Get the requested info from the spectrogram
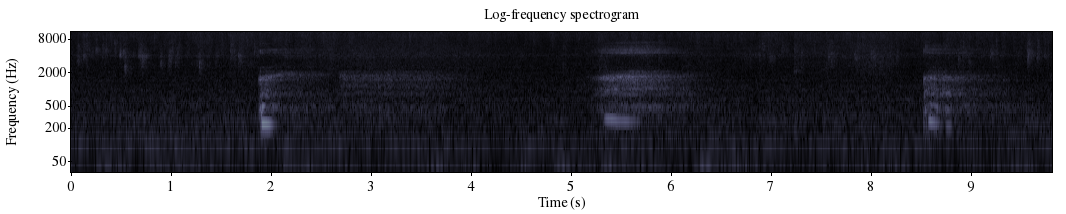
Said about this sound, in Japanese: シャワーあったかいです。プールで全身冷えちゃってましたから落ち着きますね。ほら先輩も温水シャワー浴びてください。気持ちいいですね。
